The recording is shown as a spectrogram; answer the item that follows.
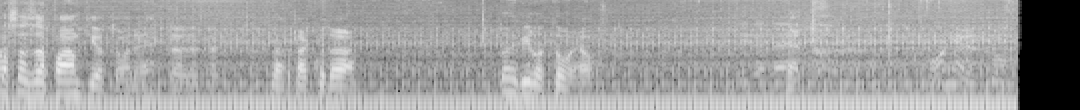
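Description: A mini excavator's diesel engine running steadily at a low hum that grows a little louder and pulses slightly near the end, then stops abruptly.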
